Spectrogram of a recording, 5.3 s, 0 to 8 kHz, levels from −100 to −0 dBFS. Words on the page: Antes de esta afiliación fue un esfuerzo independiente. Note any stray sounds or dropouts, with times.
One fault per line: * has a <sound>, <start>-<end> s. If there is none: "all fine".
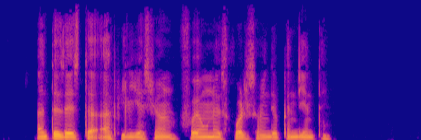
all fine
